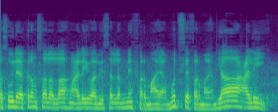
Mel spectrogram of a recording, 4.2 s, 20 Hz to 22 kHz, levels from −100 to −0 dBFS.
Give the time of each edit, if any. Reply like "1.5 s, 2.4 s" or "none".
3.2 s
